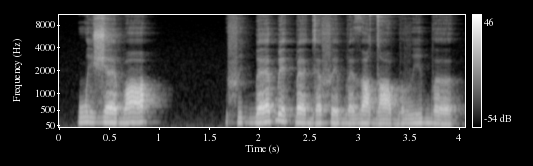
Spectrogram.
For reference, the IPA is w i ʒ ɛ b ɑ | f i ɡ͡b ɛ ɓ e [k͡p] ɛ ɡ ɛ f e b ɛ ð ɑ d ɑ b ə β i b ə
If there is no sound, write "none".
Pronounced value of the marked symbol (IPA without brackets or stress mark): k͡p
